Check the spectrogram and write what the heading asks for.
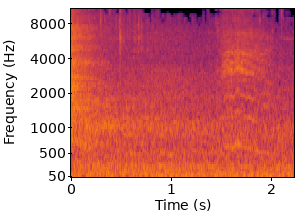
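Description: Steady outdoor street background noise with a low traffic hum, and a brief faint high sound about one and a half seconds in.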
